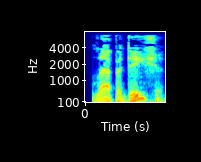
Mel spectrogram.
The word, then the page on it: lapidation: British English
